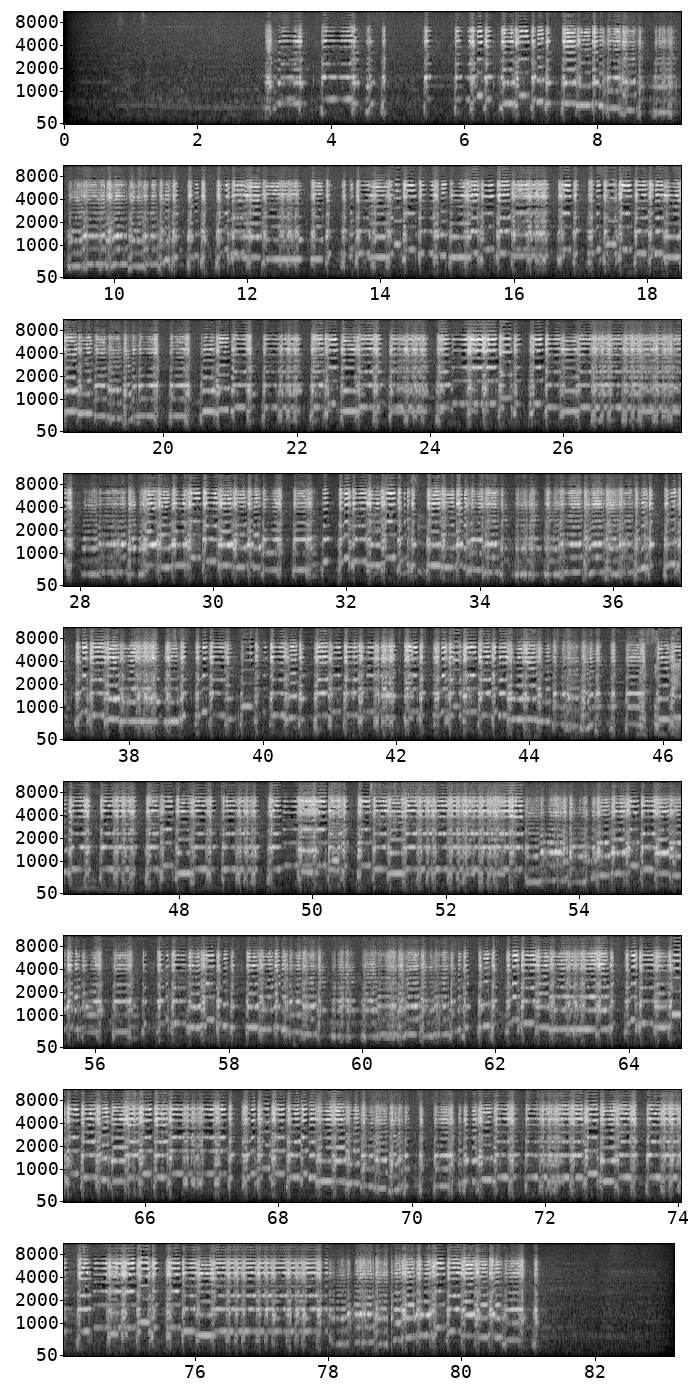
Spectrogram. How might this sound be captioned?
Lu Xun Park Harmonica - Shanghai
Lu Xun Park in the Hongkou area of Shanghai is the traditional place for aspiring musicians to gather and practice. Recorded here is a fine example of harmonica playing, Shanghai, People's Republic of China.
practice, musician, echo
